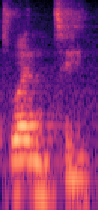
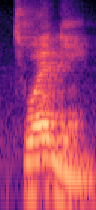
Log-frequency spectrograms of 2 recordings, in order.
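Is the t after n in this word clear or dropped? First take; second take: clear; dropped. First: The t after the n is clearly pronounced. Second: The t after the n is dropped. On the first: "instead of" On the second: "even in British English, you hear twenty"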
